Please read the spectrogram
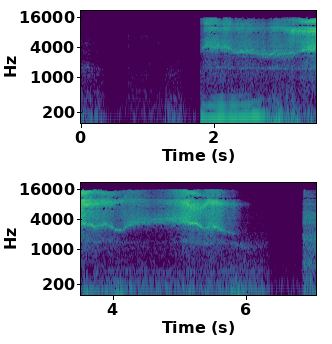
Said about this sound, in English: This sound that seems almost like if the wind was made of bees? this soft buzzing sound that flows like wind, this static, this energy.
